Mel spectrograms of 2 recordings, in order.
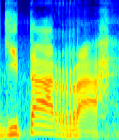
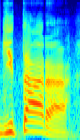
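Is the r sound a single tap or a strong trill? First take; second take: strong trill; single tap. First: The r is a long strong trill. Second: The r is a short single tap. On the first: The speaker calls it right. "произносить «р» так, как произносят испанцы" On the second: The speaker calls it wrong. "это не гитара"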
